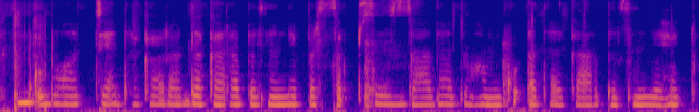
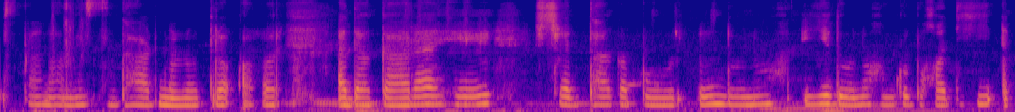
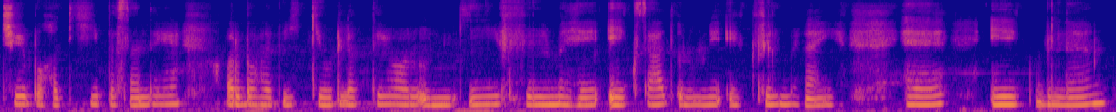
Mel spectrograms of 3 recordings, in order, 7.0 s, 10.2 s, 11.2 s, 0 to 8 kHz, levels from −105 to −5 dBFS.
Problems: constant background noise, low volume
